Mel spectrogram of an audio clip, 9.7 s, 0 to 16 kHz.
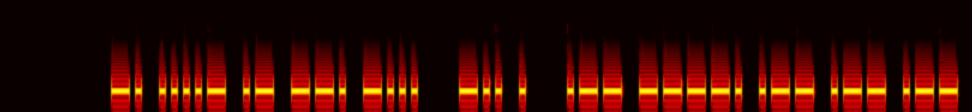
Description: Morse code, heard as a keyed tone, about 21 wpm, 700 Hz. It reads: N4AGB DE W9WWW
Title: USA Callsign DE Callsign - 5 Characters - 20wpm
